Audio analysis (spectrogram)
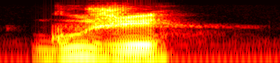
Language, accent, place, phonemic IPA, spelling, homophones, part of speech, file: French, France, Lyon, /ɡu.ʒe/, gouger, gougé / gougée / gougés / gougées / gougez / gougeai, verb, LL-Q150 (fra)-gouger.wav
- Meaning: 1. to work (a material) with a gouge 2. to do (a soldered joint) again to eliminate roughness by deepening it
